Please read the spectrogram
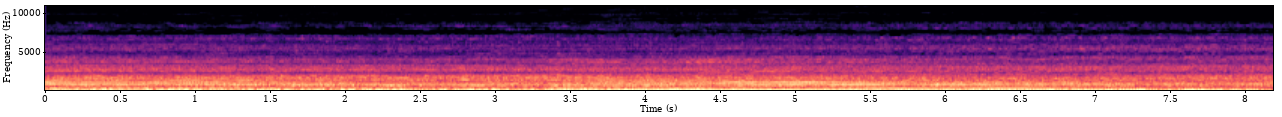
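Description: Guitar-based kosmische space-ambient music: layered sustained chords ringing on, with a deep bass tone swelling in about halfway through and fading shortly before the end.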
